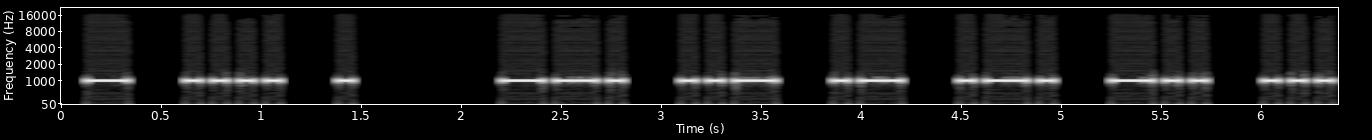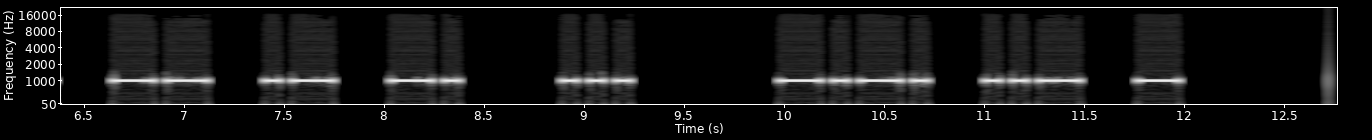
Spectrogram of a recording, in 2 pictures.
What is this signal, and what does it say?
Morse code, heard as a keyed tone, about 18 wpm, spaced as for 15 wpm, 1000 Hz. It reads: THE GUARDSMAN S CUT
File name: qotdfiles / 15wpm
